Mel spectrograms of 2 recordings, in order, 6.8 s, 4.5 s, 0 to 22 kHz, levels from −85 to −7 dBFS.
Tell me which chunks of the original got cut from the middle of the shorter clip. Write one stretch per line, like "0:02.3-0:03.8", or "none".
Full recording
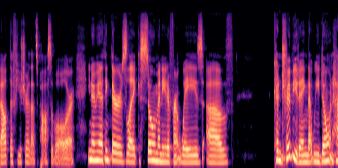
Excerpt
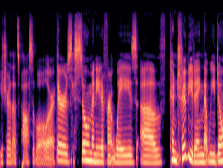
0:01.7-0:02.7
0:04.6-0:05.3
